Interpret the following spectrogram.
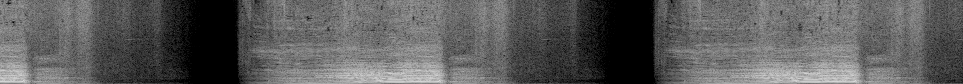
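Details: Repeated cow mooing: two long, deep moos about five seconds apart, each rising in pitch before ending abruptly, separated by silence. The fading end of a previous moo is heard at the start.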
